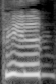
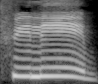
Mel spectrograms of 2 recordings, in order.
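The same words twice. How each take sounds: First: Said in the usual way. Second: ফিলিম said fi-lim with an i between l and m; ফিলিম in three clear syllables; vowel inserted into film. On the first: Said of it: "ফিল্ম থেকে কি হয়ে গেল?". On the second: Shown as a demonstration. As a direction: split the cluster: ফিলিম. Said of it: "এই ল আর ম আলাদা হয়ে গেছে".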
